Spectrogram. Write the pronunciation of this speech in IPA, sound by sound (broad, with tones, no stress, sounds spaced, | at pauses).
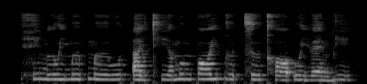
h i˥˨ m l u˧ j m ɯː˧˥ p̚ m ɯː˧ ʋ u˧˩ t̚ ʔ a˧˩ j t̪ʰ i˩˧ ə̯ m u˧ ŋ p ɔː˧˥ j b ɯː˧ t̚ s ɯː˧˩ kʰ ɔː˩˧ ʔ uː˧˩ j ʋ ɛː˧˩ ŋ b i˥˨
